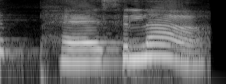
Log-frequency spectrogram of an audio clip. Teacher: इस फ को बोलने में हमें ऊपर और नीचे दोनों होठों को चिपकाकर फ बोलेंगे तो इसका उच्चारण सही होगा। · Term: पूरा फ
